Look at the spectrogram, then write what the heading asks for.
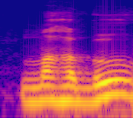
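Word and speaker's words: محبوب: लफ्ज है 46 वां तो यह हमारा महबूब होता है महबूब अब बाकी तीनों जो ऑप्शन है बी सी और डी में यह पेश से शुरू हो रहा है तो हम इसको कहते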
